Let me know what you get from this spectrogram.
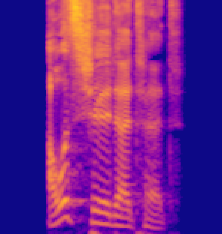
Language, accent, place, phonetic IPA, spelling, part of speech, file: German, Germany, Berlin, [ˈaʊ̯sˌʃɪldɐtət], ausschildertet, verb, De-ausschildertet.ogg
- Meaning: inflection of ausschildern: 1. second-person plural dependent preterite 2. second-person plural dependent subjunctive II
